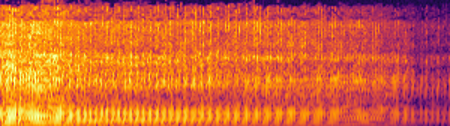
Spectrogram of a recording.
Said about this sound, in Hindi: मोटरसाइकिलों की फर्राहट से पूरी गली गूंज उठी, और ये जा और वो जा।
